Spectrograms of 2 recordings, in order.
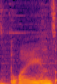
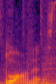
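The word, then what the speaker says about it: Blanes: We did mistakenly pronounce it as Blaine's off and on throughout this video, but the proper pronunciation we learned is Blas.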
